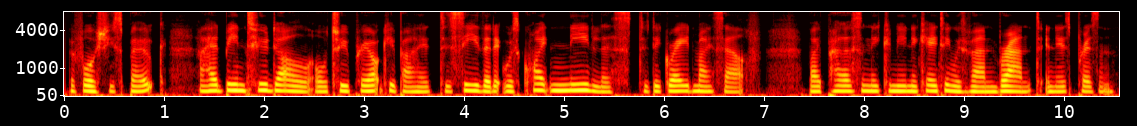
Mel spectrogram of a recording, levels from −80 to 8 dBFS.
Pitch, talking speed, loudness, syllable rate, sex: 185 Hz, 170 wpm, -17 LUFS, 5.0 syllables/s, female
